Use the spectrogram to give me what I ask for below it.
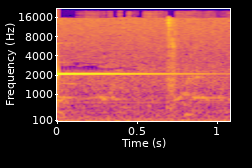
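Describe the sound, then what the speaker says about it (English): A mobile phone notification going off during a makeup session, a thin steady electronic tone that holds briefly at moderate level, then fades, leaving quiet room sound. "Sorry, phone going off."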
